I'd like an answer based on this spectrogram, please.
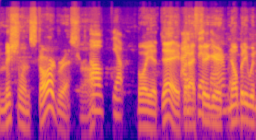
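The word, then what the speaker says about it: Boia De: don't even know if it's confirmed that it's pronounced boy a day it is okay Alex and Lucia Lucia they're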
